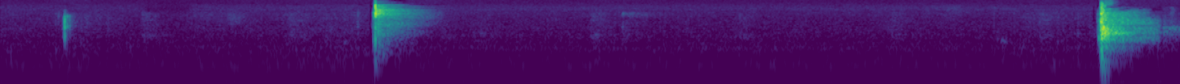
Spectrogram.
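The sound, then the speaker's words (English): Three sharp, crisp hand claps at uneven intervals, the first softer and shorter, the last the loudest, each separated by silence with no talking. “I don't know why I just clapped, but.”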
